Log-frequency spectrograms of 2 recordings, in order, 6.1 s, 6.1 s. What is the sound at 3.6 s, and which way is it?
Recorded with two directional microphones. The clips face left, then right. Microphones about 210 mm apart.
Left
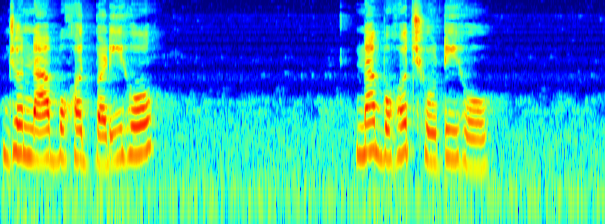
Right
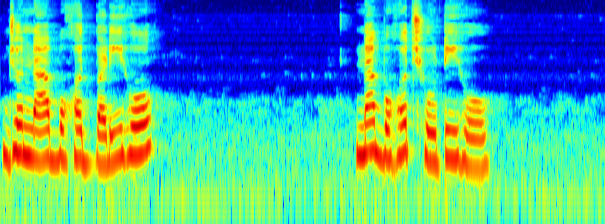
A woman's voice, 25° right (ahead or behind).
